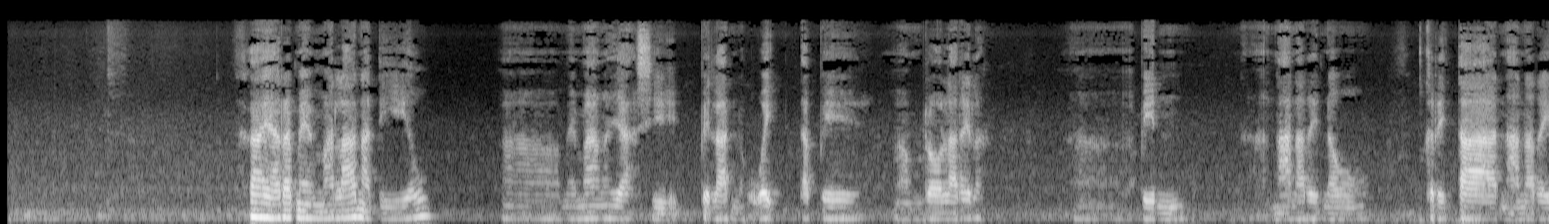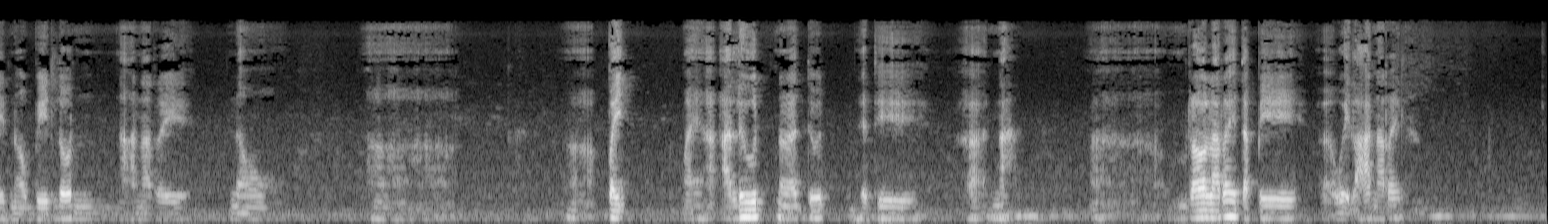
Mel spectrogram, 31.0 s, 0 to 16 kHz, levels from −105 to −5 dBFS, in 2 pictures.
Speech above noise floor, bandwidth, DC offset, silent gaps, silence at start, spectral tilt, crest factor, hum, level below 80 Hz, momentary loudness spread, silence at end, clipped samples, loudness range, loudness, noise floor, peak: 33 dB; 11.5 kHz; under 0.1%; none; 0.1 s; -5 dB/octave; 24 dB; none; -50 dBFS; 25 LU; 0.05 s; under 0.1%; 12 LU; -22 LUFS; -55 dBFS; 0 dBFS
